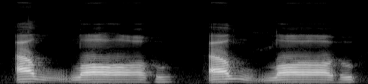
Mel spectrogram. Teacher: কিন্তু আল্লাহ শব্দের লামে যেহেতু এখানে জবর পেয়েছে, সেজন্য জবর রয়েছে, সেজন্য আমরা বলবো আল্লাহু, আল্লাহু। অর্থাৎ জবর থাকার কারণে এই লামটাকে আমরা ল একটু মানে মোটা ভার করে পড়বো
